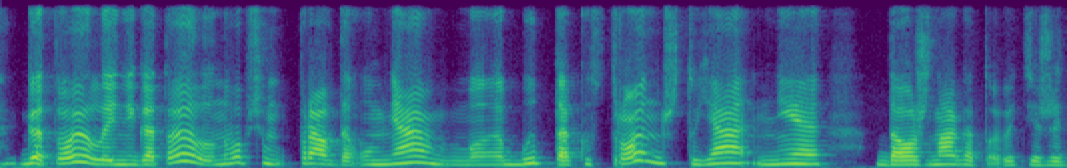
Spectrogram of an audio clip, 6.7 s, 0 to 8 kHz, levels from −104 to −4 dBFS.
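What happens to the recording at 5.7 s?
Around 5.66 s the run of repeated timing corrections ends. Since 0.38 s the receiver has stretched the audio to 98% speed, adding about a tenth of a second. On the waveform and spectrogram this shows as slight repeated segments and small discontinuities at the splices. The cause is clock drift between sender and receiver: the sender's clock runs roughly 2% slow, so the jitter buffer keeps draining and must be padded at uneven intervals. Harmonic tracks show tiny jumps.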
